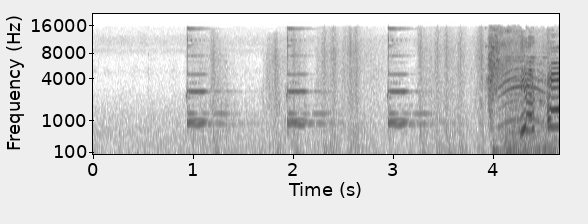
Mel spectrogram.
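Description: Electronic game beeps sound in short, evenly spaced bursts.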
